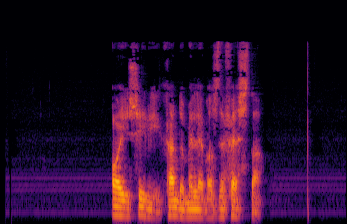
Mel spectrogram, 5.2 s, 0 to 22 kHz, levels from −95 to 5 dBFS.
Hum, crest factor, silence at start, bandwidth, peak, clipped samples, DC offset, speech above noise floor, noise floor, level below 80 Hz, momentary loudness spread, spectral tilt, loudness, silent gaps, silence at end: none; 22 dB; 1.65 s; 11.5 kHz; -2 dBFS; under 0.1%; under 0.1%; 45 dB; -66 dBFS; -58 dBFS; 10 LU; -4.5 dB/octave; -22 LUFS; none; 1.3 s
